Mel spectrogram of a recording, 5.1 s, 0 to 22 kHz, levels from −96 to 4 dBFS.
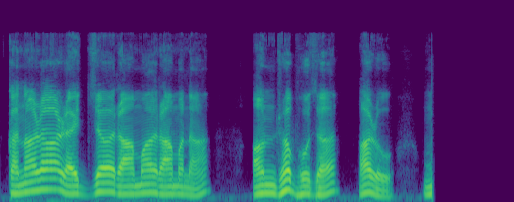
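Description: From 0.39 to 0.65 s, just before "ৰাজ্য ৰাম ৰমণ’", there is a lost packet rebuilt from error correction. Several packets never arrived, and the decoder substituted the low-bitrate copies carried in the following packets. That is about 140 ms of rebuilt audio, so there is no gap, but the passage sounds rougher and noisier than the surrounding Opus-coded speech.

At 4.31 s the clip has a cut-off end. The final buffers were never written, so the speech stops mid-sound and falls straight to digital silence with no natural decay. That silence holds for the remaining 0.84 s instead of the audio trailing off.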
